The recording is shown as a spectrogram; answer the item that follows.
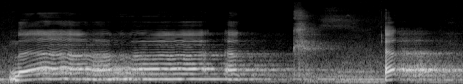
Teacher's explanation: Setelah ditekan disusul dengan nafas yang mengalir, ya, hamas. Aktsara. Jadi tidak tertahan sepenuhnya.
